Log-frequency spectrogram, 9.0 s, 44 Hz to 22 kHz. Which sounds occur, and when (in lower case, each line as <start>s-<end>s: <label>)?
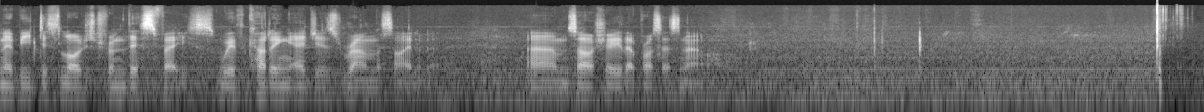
0.0s-9.0s: background noise
0.0s-3.1s: male speech
3.9s-5.3s: male speech
6.5s-6.6s: generic impact sounds
6.9s-6.9s: generic impact sounds
7.0s-8.6s: bird
8.6s-8.9s: generic impact sounds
